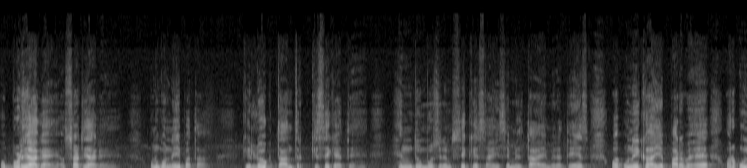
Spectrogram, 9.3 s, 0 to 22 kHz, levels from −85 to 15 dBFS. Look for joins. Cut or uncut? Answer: uncut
